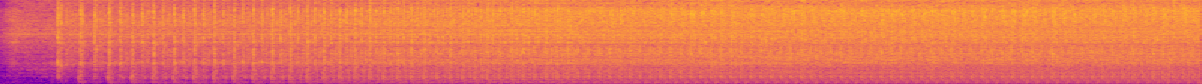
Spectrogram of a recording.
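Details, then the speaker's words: Model steam engine on compressed air, fed through the steam chest, after the slide valve fix and full oiling: puffs rise quickly into a fast, steady, even beat with no knocks, much smoother, faster and quieter. "the difference is astounding the engine runs much smoother much faster more evenly and it's quiet when I lift up my soundboard it's not noisy at all"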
